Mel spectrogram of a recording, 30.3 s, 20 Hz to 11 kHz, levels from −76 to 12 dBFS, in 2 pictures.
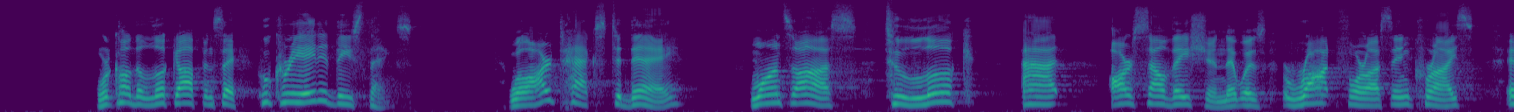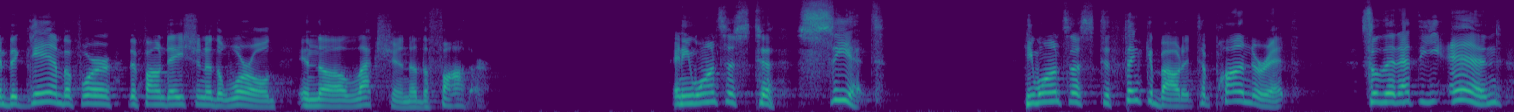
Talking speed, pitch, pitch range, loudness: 130 wpm, 180 Hz, 145-220 Hz, -26 LUFS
